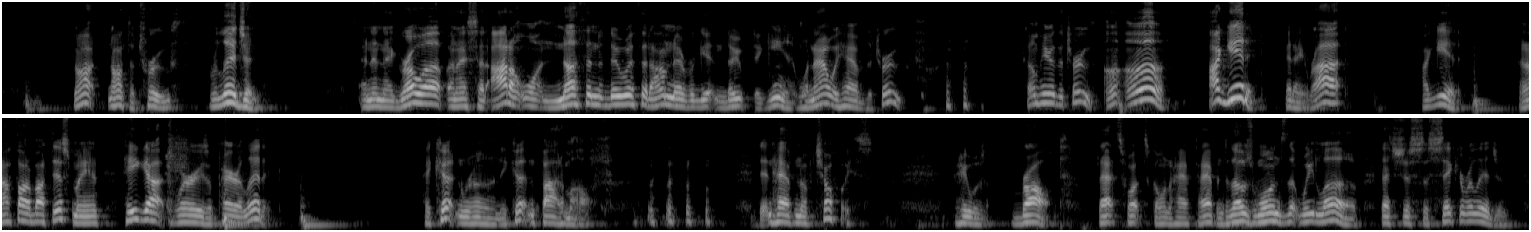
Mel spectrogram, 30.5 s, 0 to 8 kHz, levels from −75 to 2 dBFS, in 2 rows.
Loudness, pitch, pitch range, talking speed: -33 LUFS, 135 Hz, 120-165 Hz, 185 wpm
